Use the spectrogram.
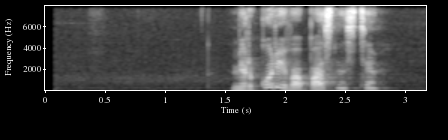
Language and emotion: Russian, neutral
